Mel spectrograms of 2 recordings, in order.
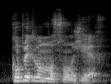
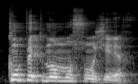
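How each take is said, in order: Both takes have the same delivery.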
